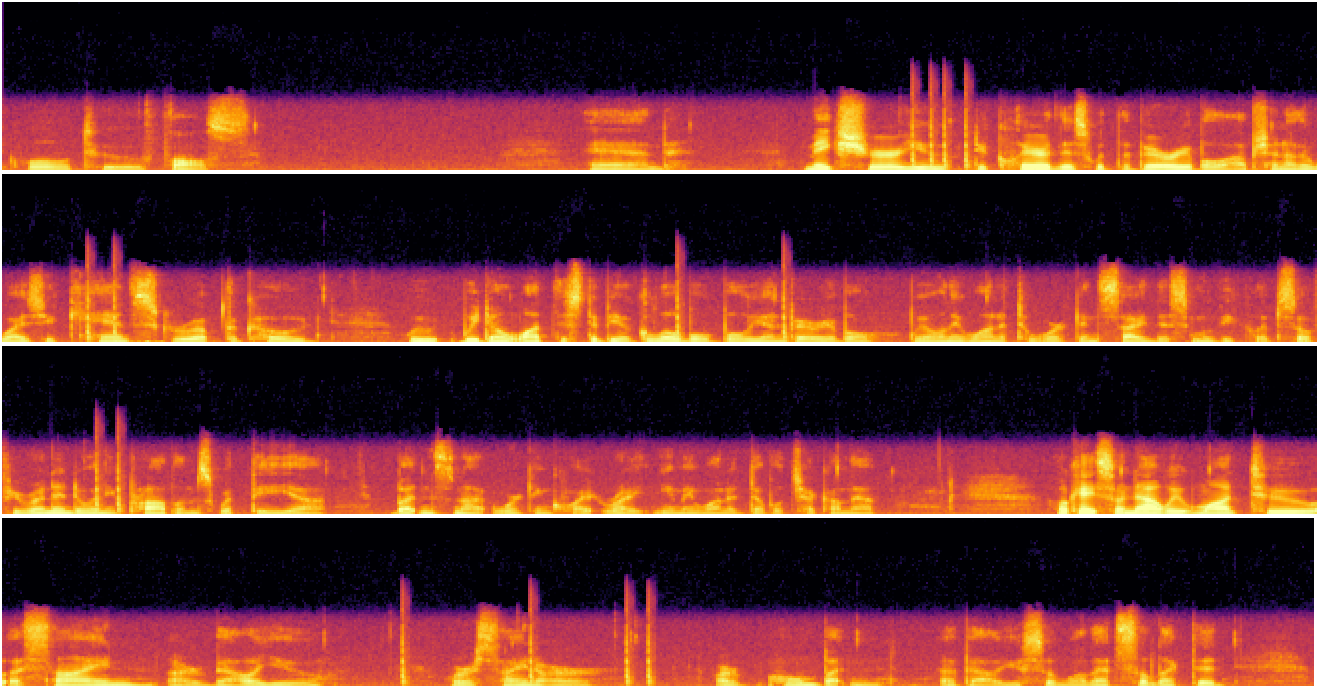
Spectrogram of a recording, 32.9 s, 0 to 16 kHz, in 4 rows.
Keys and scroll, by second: 0.7 =, 0.8 space, 2.5 l, 2.8 s, 10.2 Return.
